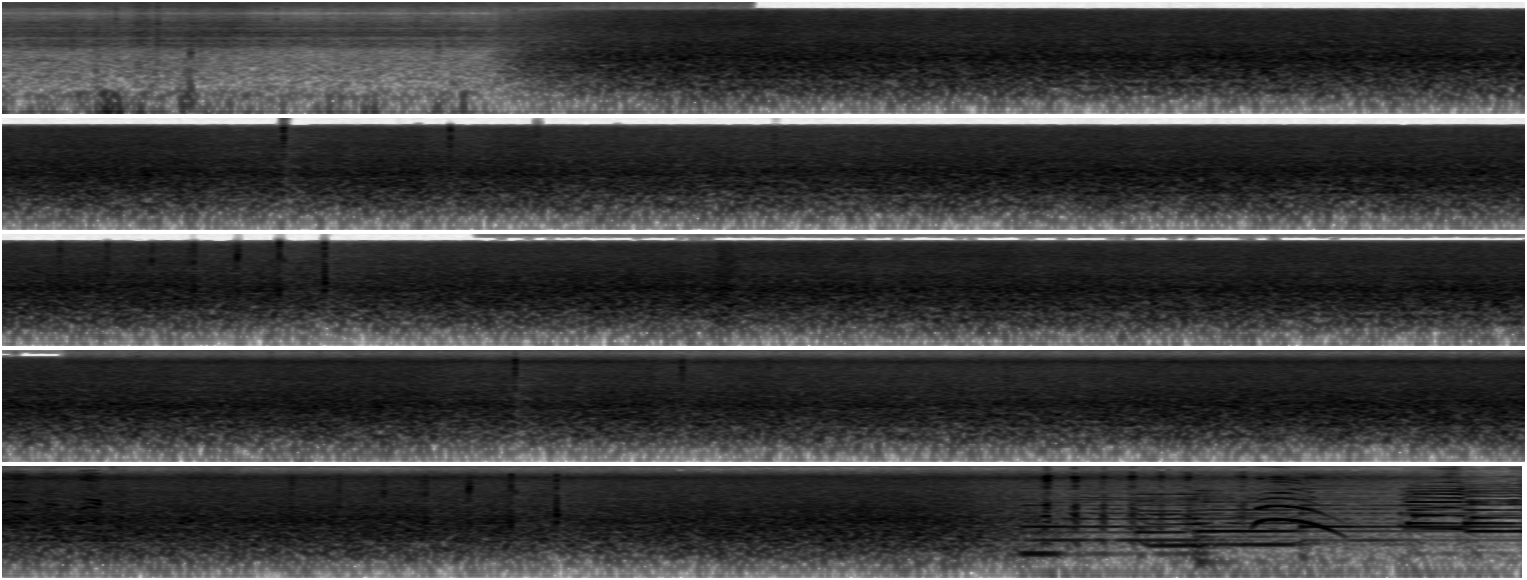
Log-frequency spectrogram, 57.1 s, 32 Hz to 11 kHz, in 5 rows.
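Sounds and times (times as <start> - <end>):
rushing whitewater: 0.0 - 57.0
violin music: 53.2 - 57.0.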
